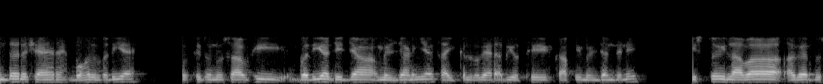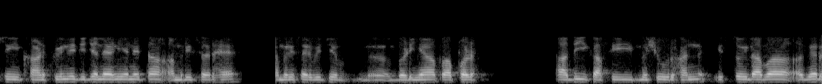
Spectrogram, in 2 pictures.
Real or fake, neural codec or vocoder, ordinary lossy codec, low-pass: real; none; none; 3.6 kHz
